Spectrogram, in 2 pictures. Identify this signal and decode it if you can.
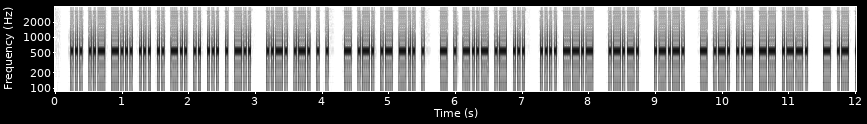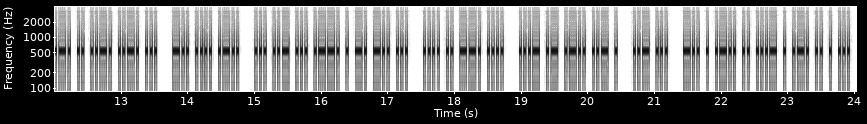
Morse code, heard as a keyed tone, about 36 wpm, 550 Hz. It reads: SUBSIDISED FREE TRADE TEXAS HQ <AR> <AR> TRUMP TARIFFS DHL SUSPENDS HIGH VALUE US DELIVERIES
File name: podcast / News headlines-1x-35x35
